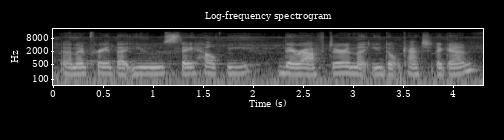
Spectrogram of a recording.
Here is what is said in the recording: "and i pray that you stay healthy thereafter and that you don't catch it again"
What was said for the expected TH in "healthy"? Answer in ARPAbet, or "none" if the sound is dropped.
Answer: TH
